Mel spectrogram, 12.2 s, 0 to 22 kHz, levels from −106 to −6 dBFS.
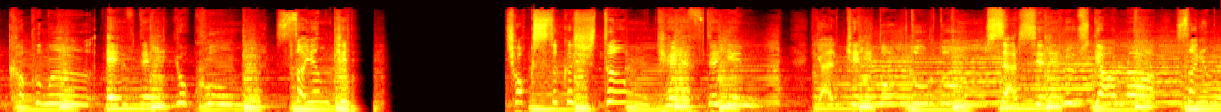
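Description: At 3.48 to 3.53 s there is a short stall from a late packet. A packet missed its playout slot and the jitter buffer ran dry, so the receiver held the last bit of sound for about 32 ms until the data turned up, then resumed from the same point. Nothing is lost, but the sound is briefly sustained with a faint buzzy smear, and total delay grows by those 32 ms.

A call audio freeze follows immediately, from 3.54 to 3.75 s. The buffer likely emptied again as packets were held up in transit. The receiver extended the last sound as a fading buzz for about 207 ms, the final 90 ms of it silent, before the audio picks up where it left off. A second, longer freeze runs from 3.83 to 5.07 s, with the same likely cause. Here about 1.2 s of gap is inserted, and after a brief decaying tail nearly all of it, about 1.16 s, is silence. In both freezes no audio is dropped, so the pause simply pushes everything later.

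From 5.96 to 6.52 s there is a jitter buffer slow-down. The receiver rebuilt its reserve by repeating single pitch periods and short stretches of pause, adding 76 ms. Playback runs at about 88% speed at unchanged pitch, so sounds come out drawn out.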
